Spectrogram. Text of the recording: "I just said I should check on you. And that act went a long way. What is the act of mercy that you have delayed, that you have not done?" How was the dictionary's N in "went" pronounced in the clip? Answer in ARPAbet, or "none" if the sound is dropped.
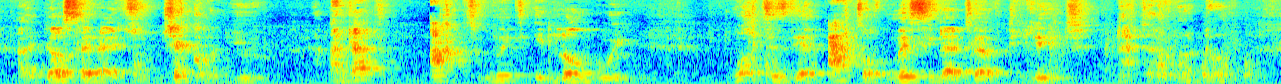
none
